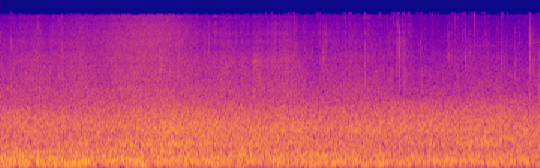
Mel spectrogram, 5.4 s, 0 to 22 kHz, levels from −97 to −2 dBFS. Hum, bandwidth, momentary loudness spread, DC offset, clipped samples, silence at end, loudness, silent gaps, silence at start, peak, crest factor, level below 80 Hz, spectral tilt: none; 17 kHz; 3 LU; under 0.1%; under 0.1%; 0 s; -24 LUFS; none; 0 s; -10 dBFS; 14 dB; -36 dBFS; -5.5 dB/octave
